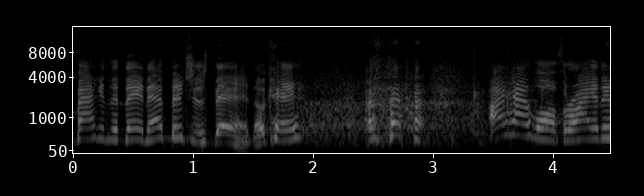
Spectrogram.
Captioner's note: laughter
